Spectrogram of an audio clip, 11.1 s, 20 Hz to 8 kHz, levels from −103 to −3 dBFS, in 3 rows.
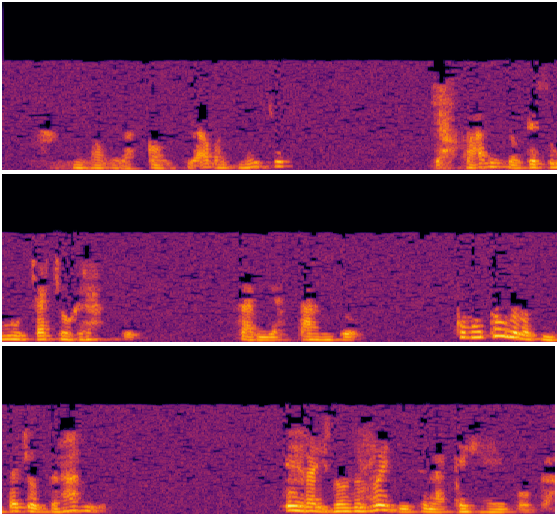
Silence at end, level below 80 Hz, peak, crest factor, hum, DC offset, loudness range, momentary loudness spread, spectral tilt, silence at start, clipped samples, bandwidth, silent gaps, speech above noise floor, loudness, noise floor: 0 s; -66 dBFS; -4 dBFS; 20 dB; none; under 0.1%; 6 LU; 15 LU; -12 dB/octave; 0.25 s; under 0.1%; 5.4 kHz; none; 30 dB; -23 LUFS; -52 dBFS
